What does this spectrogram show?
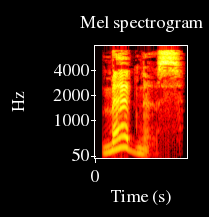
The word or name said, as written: madness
